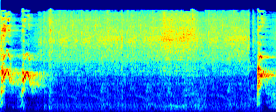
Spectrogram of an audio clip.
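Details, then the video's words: Maltese puppy at play with a toy spider: a pair of sharp high yaps at the start, then several seconds of quiet hiss, then another short yap at the end. "Cute Maltese dog barking and playing with toy spider funny bark play puppy"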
